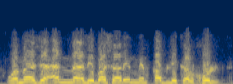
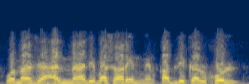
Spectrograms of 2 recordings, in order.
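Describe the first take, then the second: No difference in how they are said.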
